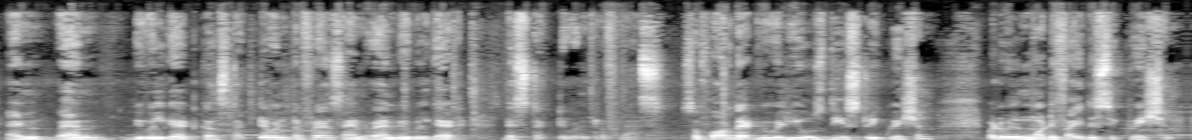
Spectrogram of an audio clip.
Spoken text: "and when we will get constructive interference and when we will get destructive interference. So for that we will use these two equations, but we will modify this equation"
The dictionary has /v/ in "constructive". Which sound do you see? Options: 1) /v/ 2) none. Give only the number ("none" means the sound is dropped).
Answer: 1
